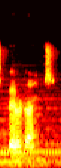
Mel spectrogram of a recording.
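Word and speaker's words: paradigms: ठीक है, यहाँ पे जो ना इम्पेरेटिव पैराडिग्म्स पैराडाइम्स मतलब मुख्तलिफ टर्म्स के लिहाज से हम प्रोनाउंस करते हैं, से प्रोनाउंसिएशन अलग से होती है। मैं इसको पैराडिग्म्स प्रोनाउन करूँगा। ये वर्ड है पैराडाइम्स, ठीक है, यूएसए पैराडाइम्स, इम्पेरेटिव पैराडाइम्स, ठीक है।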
